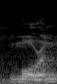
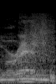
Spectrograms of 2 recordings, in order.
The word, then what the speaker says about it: Moran: gently remind everybody that the family name is Morin and so this prize is pronounced more and these are the Morin prizes not the meringue Rises as always it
